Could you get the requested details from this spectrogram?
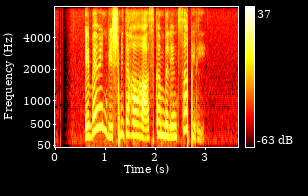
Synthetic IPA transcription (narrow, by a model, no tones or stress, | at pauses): ebæʋinʋiʃmit̪ɐɦaːɦaːskɐmbəlinsɐpiɾḭː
